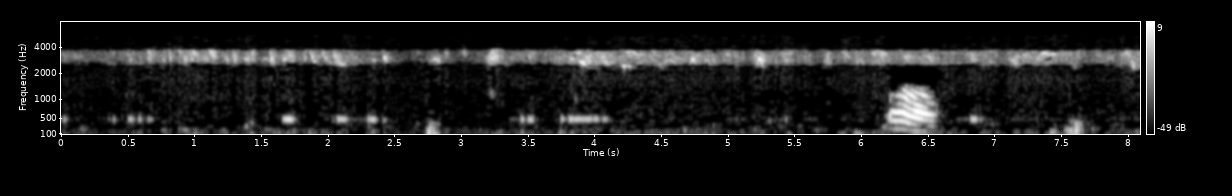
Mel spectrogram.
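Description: A steady, high-pitched chorus of birds chirping runs throughout, with soft low cooing notes scattered beneath and one louder, rising call near the end.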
